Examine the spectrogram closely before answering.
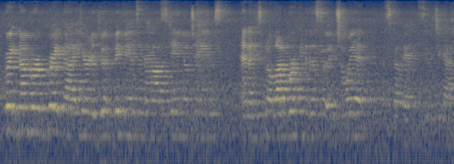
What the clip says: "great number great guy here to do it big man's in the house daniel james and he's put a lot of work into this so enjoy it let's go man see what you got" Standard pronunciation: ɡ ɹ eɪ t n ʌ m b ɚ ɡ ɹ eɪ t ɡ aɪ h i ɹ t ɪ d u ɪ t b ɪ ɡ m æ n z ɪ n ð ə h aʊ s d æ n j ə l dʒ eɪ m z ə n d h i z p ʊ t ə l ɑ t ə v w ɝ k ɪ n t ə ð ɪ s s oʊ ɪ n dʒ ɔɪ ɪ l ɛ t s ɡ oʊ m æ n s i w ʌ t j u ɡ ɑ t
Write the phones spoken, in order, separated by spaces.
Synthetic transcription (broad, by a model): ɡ ɹ eɪ t n ʌ m b ɚ ɡ ɹ eɪ t ɡ aɪ h i ɹ t ɪ d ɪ ɪ t b ɪ ɡ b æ n z ɪ n ð ə h aʊ s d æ n j l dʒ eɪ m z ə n h i z b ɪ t ə l ɑ t ə v w ɝ k ɪ n t ə ð ɪ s s oʊ ɪ n dʒ ɔɪ ɪ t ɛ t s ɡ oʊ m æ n s i w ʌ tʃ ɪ ɡ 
